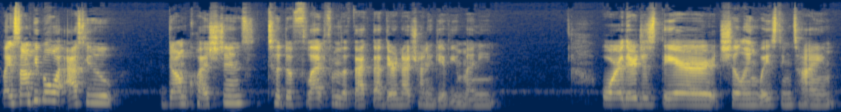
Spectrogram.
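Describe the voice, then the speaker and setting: Sweet-voiced young woman, gravelly edge. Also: steady tone, a little slow, pushed and bright. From Atlanta, US. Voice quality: high-pitched sweet voice. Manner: assertive, chatty, laughs between points. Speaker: YouTuber. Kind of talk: casual advice vlog.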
